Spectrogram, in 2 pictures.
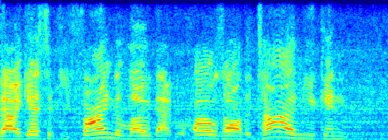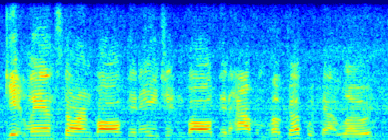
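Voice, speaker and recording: A man's high-pitched voice at a moderate pace, fairly even intonation, big swings in loudness, noticeable background noise. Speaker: truck driver youtuber. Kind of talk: casual livestream chat.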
